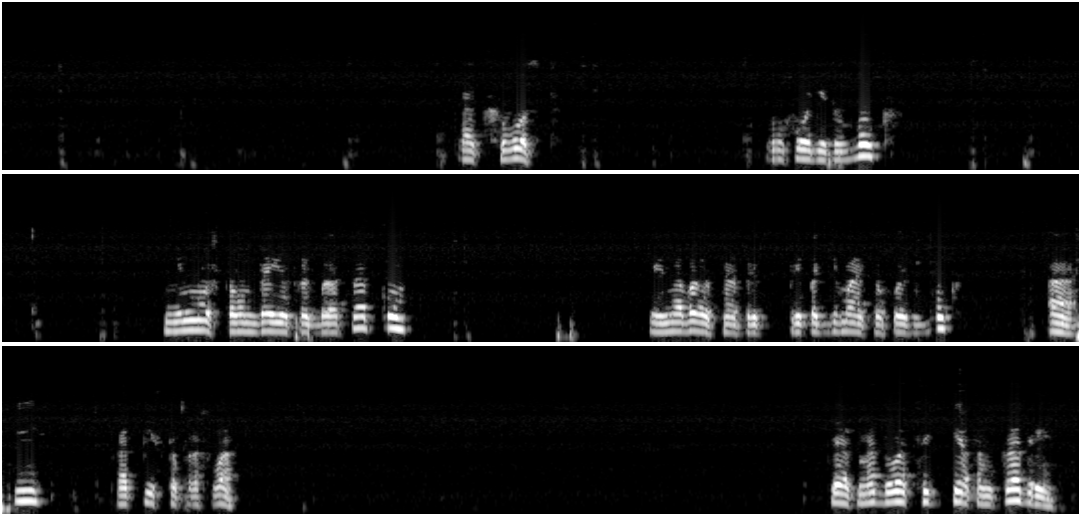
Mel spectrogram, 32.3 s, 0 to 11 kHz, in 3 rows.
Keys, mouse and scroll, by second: 3.3 middle click, 5.7 click, 6.7 middle click, 8.2 r, 9.7 click, 10.2-11.1 middle drag, 11.1 scroll down 1, 11.7 click, 13.6 g, 15.2 click, 16.2 g, 20.0 click, 20.9 a, 21.4 i, 22.4-23.3 middle drag, 24.4-31.1 drag.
